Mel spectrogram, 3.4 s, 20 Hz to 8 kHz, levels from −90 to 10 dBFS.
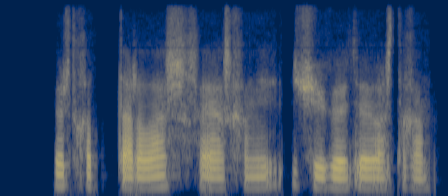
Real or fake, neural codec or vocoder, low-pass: real; none; 7.2 kHz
